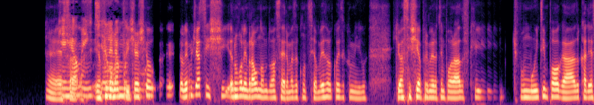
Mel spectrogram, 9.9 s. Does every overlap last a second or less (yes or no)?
no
